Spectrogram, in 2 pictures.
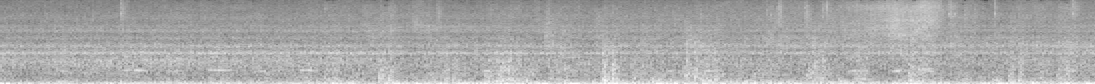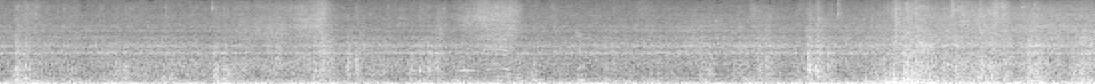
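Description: A train's wheels clatter over rail joints.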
